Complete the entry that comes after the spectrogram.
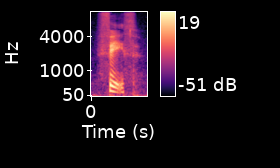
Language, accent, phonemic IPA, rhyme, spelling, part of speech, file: English, US, /feɪθ/, -eɪθ, faith, noun / adverb / interjection, En-us-faith.ogg
- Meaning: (noun) A trust or confidence in the intentions or abilities of a person, object, or ideal from prior empirical evidence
